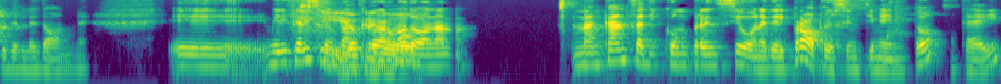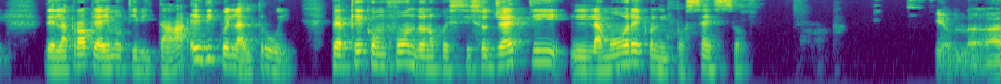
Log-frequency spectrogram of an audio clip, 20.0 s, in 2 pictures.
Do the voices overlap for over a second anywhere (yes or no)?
yes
